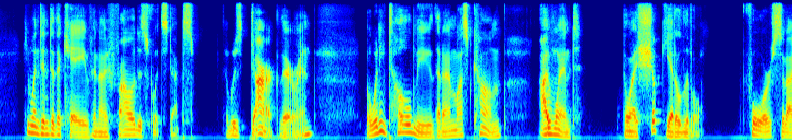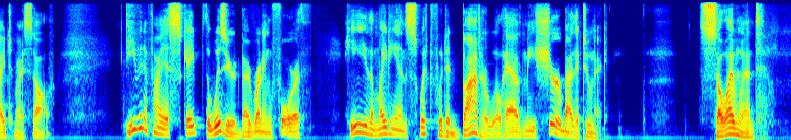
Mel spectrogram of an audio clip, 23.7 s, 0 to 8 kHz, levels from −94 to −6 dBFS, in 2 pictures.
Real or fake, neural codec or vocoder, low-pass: fake; codec, 16 kHz, 2 kbps, X-Codec, HuBERT features, trained on balanced general audio; 7.2 kHz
